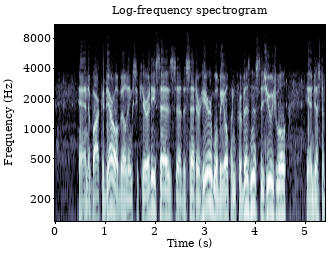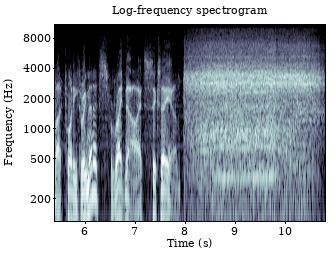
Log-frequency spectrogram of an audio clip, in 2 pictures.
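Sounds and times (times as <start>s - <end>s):
speech: 0.4s - 8.3s
3/16-inch drill boring into a new puncture-sealing rubber tire as a test: 8.0s - 10.7s.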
